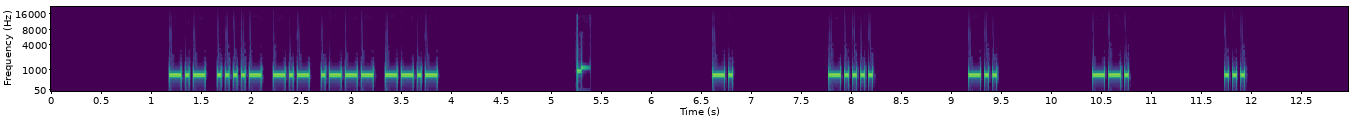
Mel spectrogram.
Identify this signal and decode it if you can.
Morse code, heard as a keyed tone, about 30 wpm, spaced as for 13 wpm, 700 Hz. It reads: K4KJQ N6DGS
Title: USA Call Signs - 5 Characters - 8x Character Spacing - 30wpm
